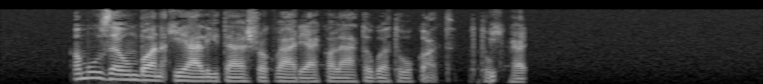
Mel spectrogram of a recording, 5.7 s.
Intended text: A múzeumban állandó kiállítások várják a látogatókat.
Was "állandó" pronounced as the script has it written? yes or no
no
